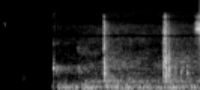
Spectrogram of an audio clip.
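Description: Dead silence, then from about half a second in the steady hiss and hum of an open microphone, with two sharp clicks about half a second apart.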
